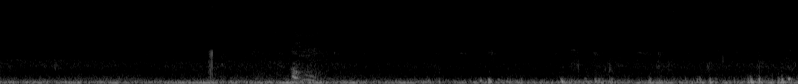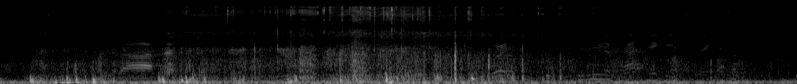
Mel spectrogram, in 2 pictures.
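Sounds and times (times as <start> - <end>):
horse hoofbeats on sand: 4.2 - 15.9.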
